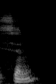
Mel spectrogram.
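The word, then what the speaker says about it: scent: লাম, টি এইচ ইউ এম বি থাম, সি উচ্চারিত হবে না, অর্থাৎ সি সাইলেন্ট থাকবে। যেমন এস সিই এন টি সেন্ট, আতর।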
